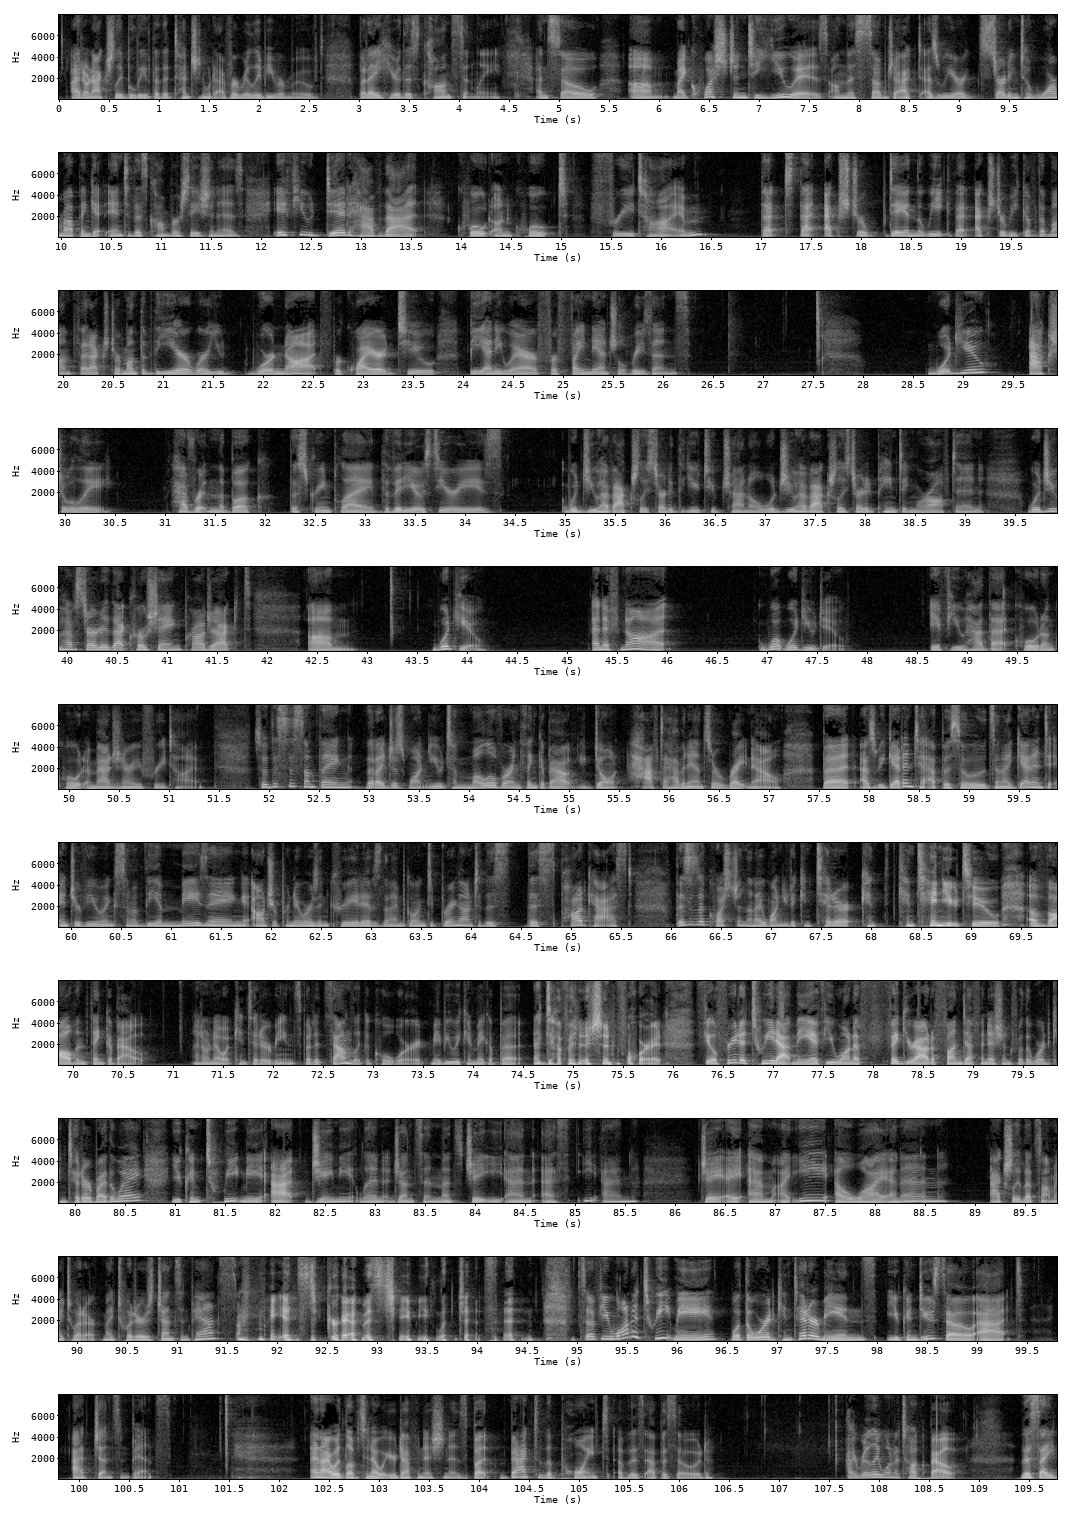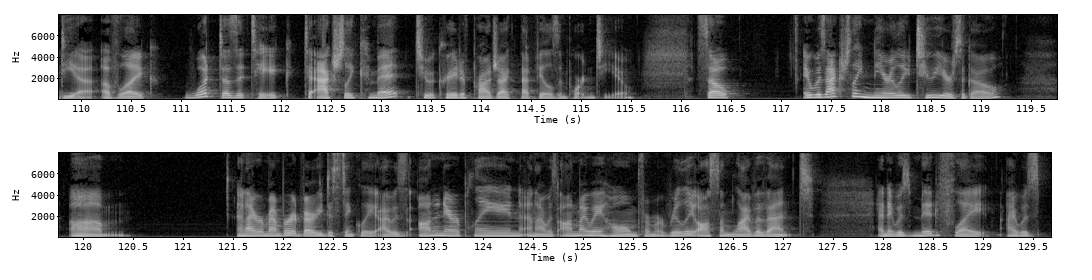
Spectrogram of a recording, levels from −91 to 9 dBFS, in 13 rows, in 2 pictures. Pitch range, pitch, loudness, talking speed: 145-185 Hz, 160 Hz, -22 LUFS, 180 wpm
